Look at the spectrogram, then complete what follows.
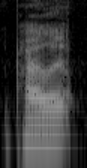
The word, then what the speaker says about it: Pilate: But for Pilate and the soldiers, did I say it wrong? Yes, pilot.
